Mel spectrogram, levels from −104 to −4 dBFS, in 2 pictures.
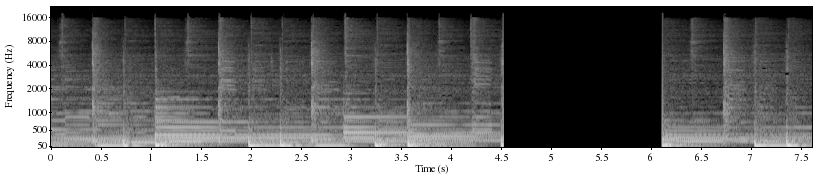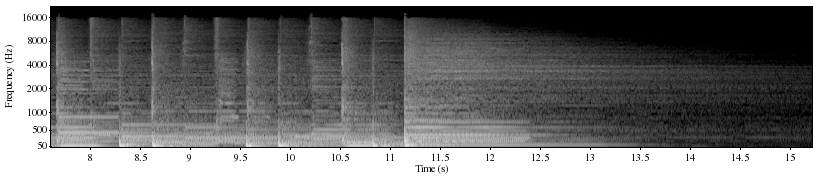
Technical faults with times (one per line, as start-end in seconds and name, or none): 4.53-6.12 audio dropout to silence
